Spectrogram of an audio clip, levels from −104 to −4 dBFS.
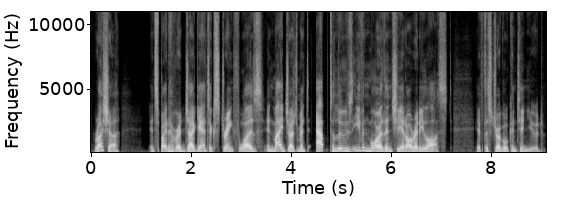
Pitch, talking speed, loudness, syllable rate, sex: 155 Hz, 165 wpm, -21 LUFS, 4.6 syllables/s, male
